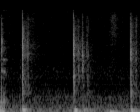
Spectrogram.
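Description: Computer keyboard keys pressed one at a time: about four separate keystrokes, spaced unevenly, as text is typed in.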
